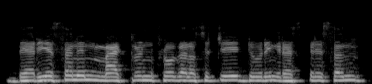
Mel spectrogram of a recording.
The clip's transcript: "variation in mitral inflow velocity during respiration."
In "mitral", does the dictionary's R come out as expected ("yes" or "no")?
no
